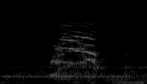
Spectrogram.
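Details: A single high, thin kitten meow of about half a second, bright and falling slightly at the end, over a faint low hum; the kittens meow for cuddles on seeing a person while their mother feeds them.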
